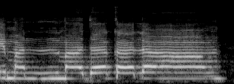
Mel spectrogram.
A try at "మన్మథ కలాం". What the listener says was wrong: ఇది కూడా ఎక్కడ ఆపాము? అదే ఎక్కడ ఆపాము? పైకి ఆపామా కిందకి ఆపామా? మన్మద కలాం ఒకే లైన్లో ఆపాం. కలాం అని డౌన్ చేయకూడదు అనమాట.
